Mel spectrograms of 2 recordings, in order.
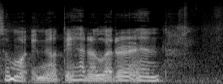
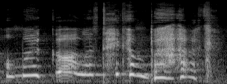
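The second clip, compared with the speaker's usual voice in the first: much higher, pleading mock distress; heartbroken squeal; 12 semitones higher than usual. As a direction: plead as if the puppy's cries hurt you. Retold reaction to crying puppy.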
